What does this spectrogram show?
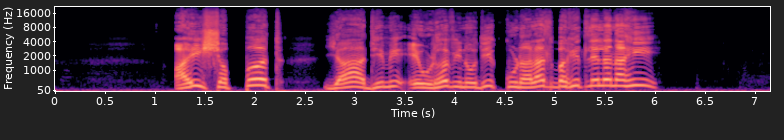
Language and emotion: Marathi, surprised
